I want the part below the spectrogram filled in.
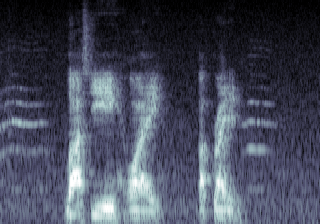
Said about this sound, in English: So sorry about the cat, he wants to be in on the video.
